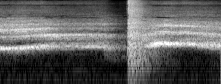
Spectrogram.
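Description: A person's high-pitched, drawn-out scream, broken by a single thud a little past one second in, after which the scream carries on.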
